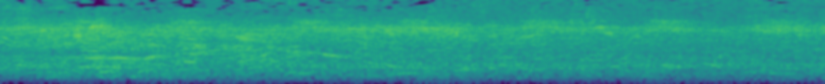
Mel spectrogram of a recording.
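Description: Indistinct chatter of several people talking in the background, with no words clear.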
